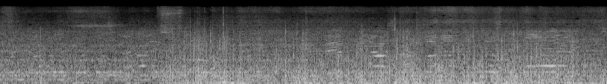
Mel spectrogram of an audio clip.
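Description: A local train pulling into Naihati Junction, heard from on board: continuous loud rumble of wheels and carriage with rattling, faint squeals and wind noise throughout.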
